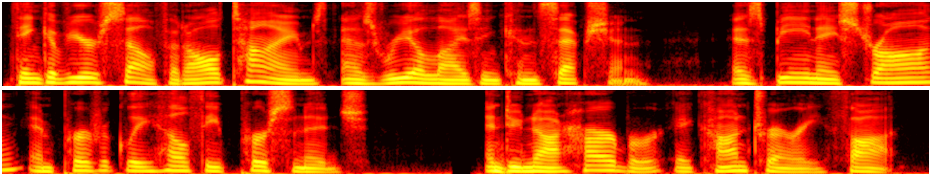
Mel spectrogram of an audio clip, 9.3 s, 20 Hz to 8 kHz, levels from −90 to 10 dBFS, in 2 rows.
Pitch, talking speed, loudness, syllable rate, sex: 140 Hz, 155 wpm, -18 LUFS, 4.8 syllables/s, female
